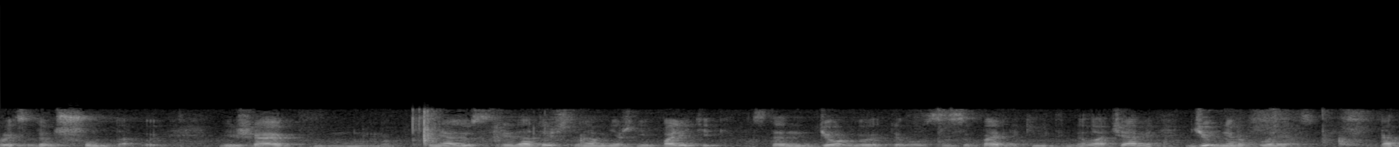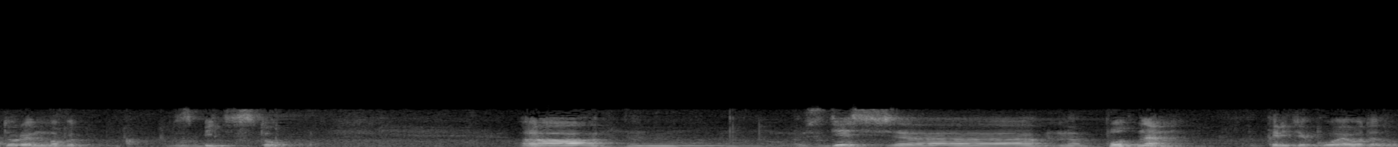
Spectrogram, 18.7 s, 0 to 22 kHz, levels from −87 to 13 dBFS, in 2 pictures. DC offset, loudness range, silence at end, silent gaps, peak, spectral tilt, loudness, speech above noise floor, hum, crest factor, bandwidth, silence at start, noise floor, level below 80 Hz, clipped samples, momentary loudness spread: under 0.1%; 6 LU; 0 s; none; -4 dBFS; -7 dB/octave; -29 LUFS; 22 dB; none; 24 dB; 6.2 kHz; 0 s; -51 dBFS; -62 dBFS; under 0.1%; 18 LU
